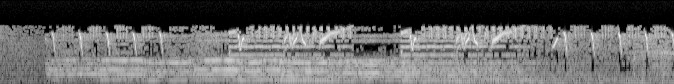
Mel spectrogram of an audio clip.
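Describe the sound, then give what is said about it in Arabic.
Many sharp, high-pitched bird chirps come in quick repeated bursts and trills alongside a sustained lower tonal sound, fairly loud throughout. “دي زقزقة العصافير.”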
